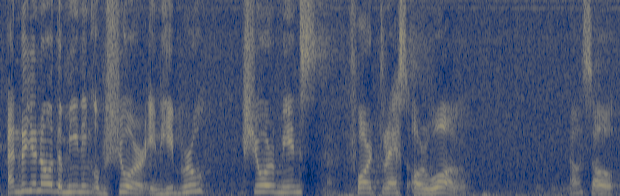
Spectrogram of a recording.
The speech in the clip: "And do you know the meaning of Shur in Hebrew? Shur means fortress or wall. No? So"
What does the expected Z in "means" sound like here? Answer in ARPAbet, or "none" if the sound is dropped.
S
